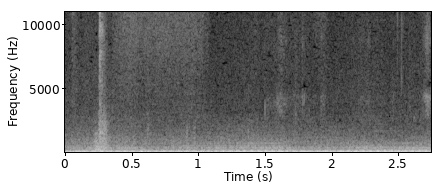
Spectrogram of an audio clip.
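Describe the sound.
Low, steady engine rumble of a turbocharged 2022 Mazda 3 hatchback pulling away in normal mode, an even drone with a brief click near the start.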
